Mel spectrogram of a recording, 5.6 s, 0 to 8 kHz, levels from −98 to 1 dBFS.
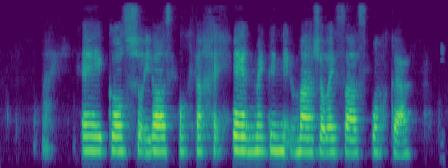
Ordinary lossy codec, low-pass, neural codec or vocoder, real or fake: MP3, 48 kbps; 7.2 kHz; codec, 24 kHz, 0.9 kbps, WavTokenizer, medium music audio release; fake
